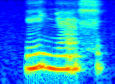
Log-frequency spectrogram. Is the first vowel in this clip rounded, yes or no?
no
